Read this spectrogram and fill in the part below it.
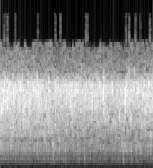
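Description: Flour roasts in melted, salted homemade butter for a roux. An even, bright sizzling hiss holds at a constant level for the whole moment.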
